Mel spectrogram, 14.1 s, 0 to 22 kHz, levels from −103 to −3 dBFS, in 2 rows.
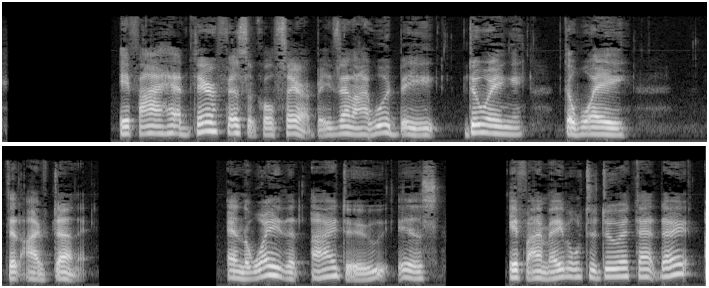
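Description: The decoder dropped compressed frames twice, either because they never reached the file or because it rejected them as damaged. At 1.77 s about two frames go missing, and the speech jumps forward by roughly 50 ms. From 3.66 to 3.68 s a single frame is lost, a skip of around 20 ms.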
